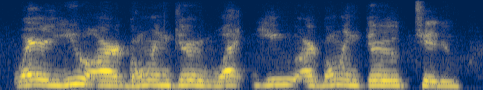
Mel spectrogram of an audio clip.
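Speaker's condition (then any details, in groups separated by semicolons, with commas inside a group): Traumatic brain injury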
